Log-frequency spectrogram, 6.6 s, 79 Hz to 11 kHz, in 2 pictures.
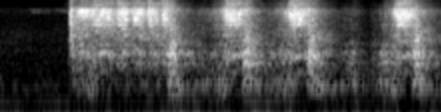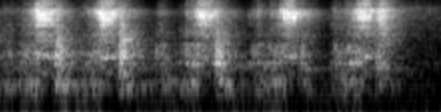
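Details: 1985 Maruti SS80 carburettor car under restoration: engine cranks in slow uneven surges for about six seconds without catching; hard starting, missing or timing change suspected; smoke and an overheated added wire noticed afterwards.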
